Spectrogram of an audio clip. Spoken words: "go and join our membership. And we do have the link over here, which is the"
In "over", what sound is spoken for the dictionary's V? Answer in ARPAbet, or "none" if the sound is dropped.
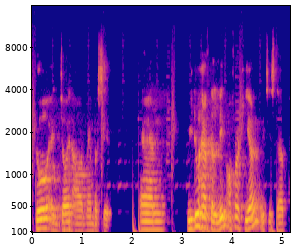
F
